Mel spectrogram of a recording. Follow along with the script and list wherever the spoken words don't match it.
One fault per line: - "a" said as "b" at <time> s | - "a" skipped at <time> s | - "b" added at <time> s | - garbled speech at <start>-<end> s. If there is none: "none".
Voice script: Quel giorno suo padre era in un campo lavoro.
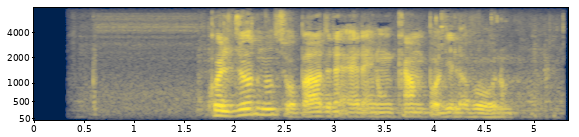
- "di" added at 4.1 s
